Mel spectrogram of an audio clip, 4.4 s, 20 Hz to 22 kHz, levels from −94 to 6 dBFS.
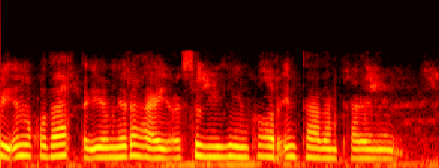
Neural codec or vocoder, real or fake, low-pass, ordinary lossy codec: codec, 16 kHz, 4 kbps, FreqCodec, smaller model; fake; 7.2 kHz; none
